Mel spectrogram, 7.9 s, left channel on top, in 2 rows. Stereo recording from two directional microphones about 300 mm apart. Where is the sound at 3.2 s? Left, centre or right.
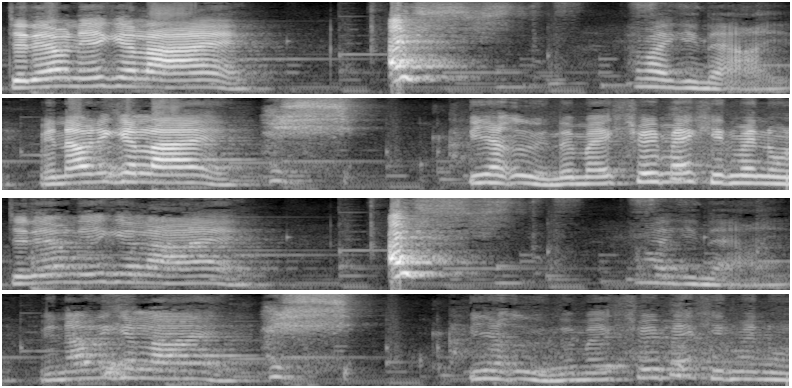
Centre.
